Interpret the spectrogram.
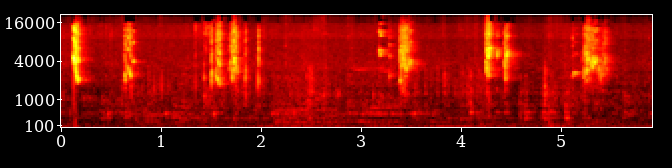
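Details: Captive lovebirds, a green Fischer's and a pastel blue, chirping in the morning indoors: sharp, high, scratchy chirps in short bursts, about eight over six seconds, with quiet pauses and faint rustling between.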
